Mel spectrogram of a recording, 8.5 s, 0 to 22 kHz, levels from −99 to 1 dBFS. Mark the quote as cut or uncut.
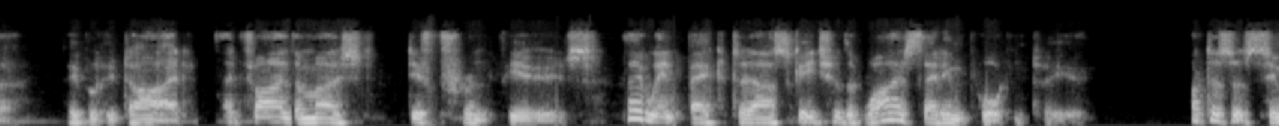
cut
